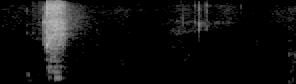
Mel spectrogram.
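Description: A single short, sharp burst of breath and voice from a person, about a third of a second in.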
